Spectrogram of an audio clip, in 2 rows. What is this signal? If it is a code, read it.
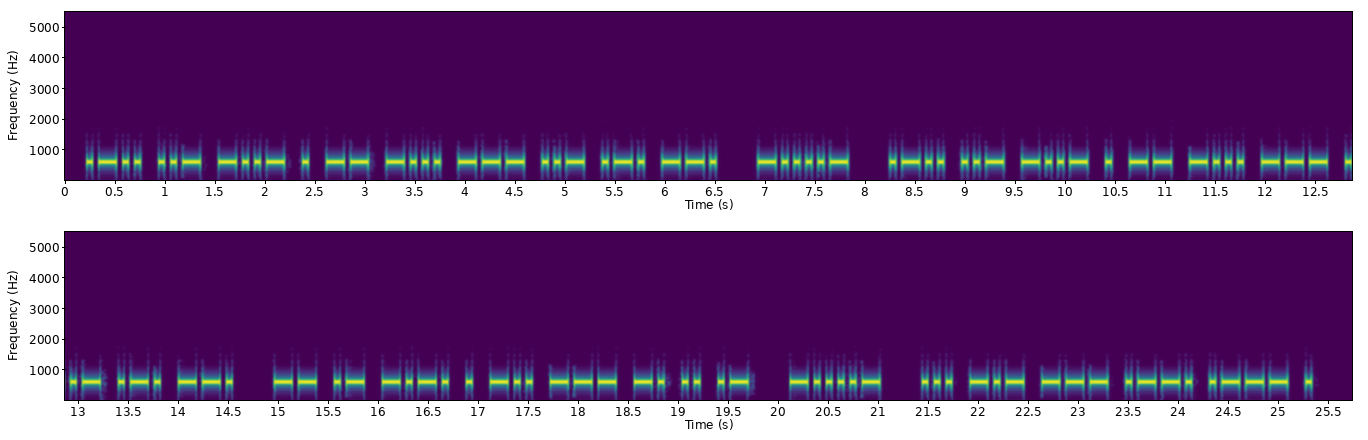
Morse code, heard as a keyed tone, about 20 wpm, 600 Hz. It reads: LUXEMBOURG - LUXEMBOURG MACEDONIA - SKOPJE
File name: CW / Practice / NationalCapitals20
